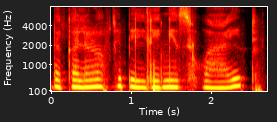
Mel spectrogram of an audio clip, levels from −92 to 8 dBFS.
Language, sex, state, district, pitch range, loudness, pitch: English, female, Assam, Kamrup Metropolitan, 225-245 Hz, -18 LUFS, 235 Hz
